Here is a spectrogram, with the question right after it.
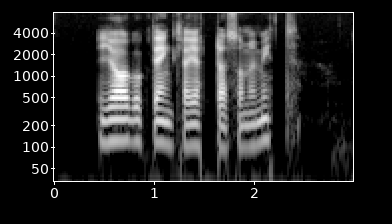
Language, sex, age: Swedish, male, 25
